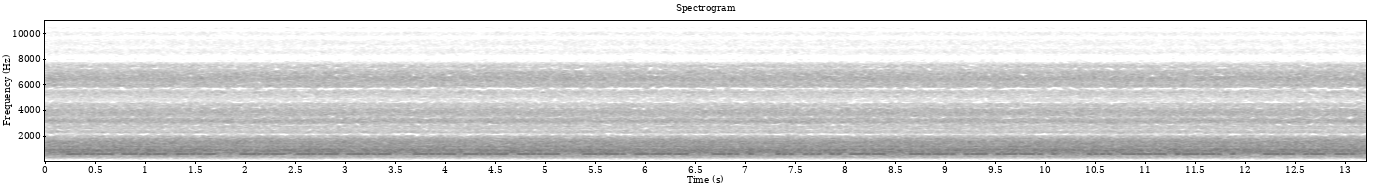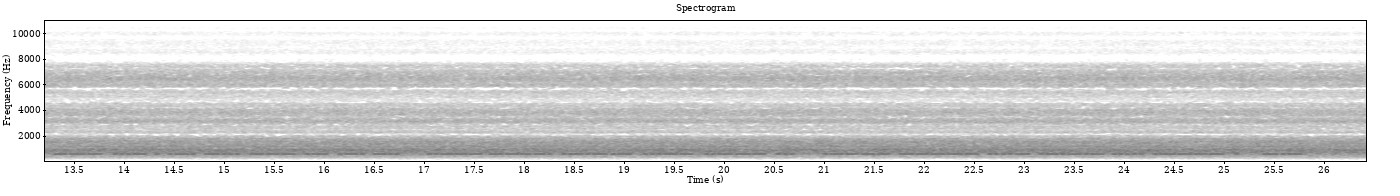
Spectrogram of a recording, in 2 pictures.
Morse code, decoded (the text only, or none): XXX XXX XXX CQ DE SSIK CAPE HOPE MAN OVERBOARD 29.32S 104.51E K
